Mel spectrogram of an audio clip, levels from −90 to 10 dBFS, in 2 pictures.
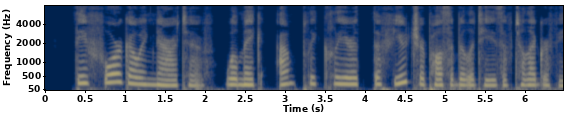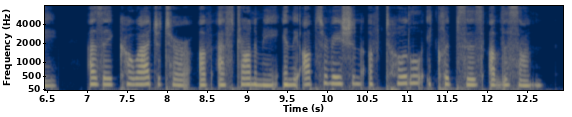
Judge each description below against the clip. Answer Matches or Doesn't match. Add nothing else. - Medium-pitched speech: Doesn't match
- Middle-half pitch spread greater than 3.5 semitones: Doesn't match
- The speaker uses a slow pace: Matches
